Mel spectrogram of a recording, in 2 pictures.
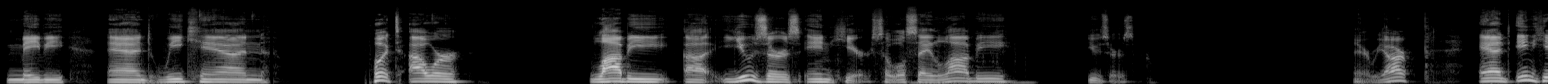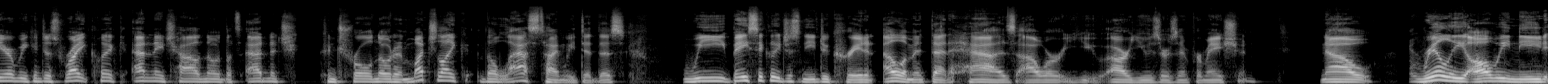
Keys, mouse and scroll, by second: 4.2 click, 4.4 click, 8.7-11.0 typing, 11.8 click, 12.2 BackSpace, 12.4 u, 13.0 click, 14.8 click, 14.8 right click, 16.3 click, 17.6 click, 18.2 click, 26.7 click, 26.9 click, 28.5-29.4 scroll.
